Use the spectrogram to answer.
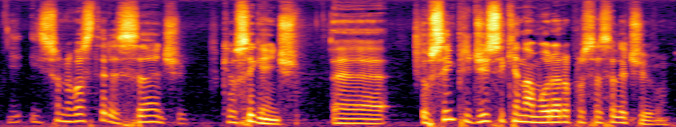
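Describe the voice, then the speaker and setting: A fairly high, lively male voice talks fast, with wide swings in pitch. He hosts a casual podcast and lays out his ideas by comparing them to running a company. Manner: explains ideas with business comparisons. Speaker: podcast host.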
